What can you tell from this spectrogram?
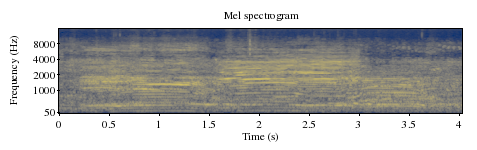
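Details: Deep lowing from Sahiwal bull calves for sale at Ambari haat, a Friday and Monday market: two sustained, level moos, the second slightly higher, over bustling market voices.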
